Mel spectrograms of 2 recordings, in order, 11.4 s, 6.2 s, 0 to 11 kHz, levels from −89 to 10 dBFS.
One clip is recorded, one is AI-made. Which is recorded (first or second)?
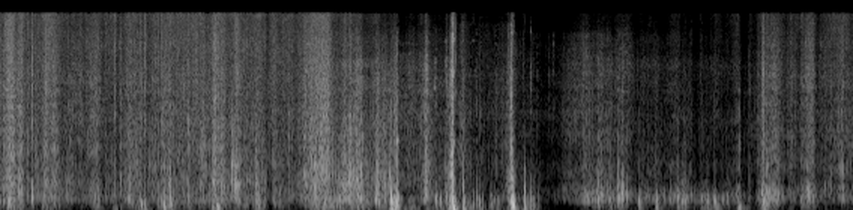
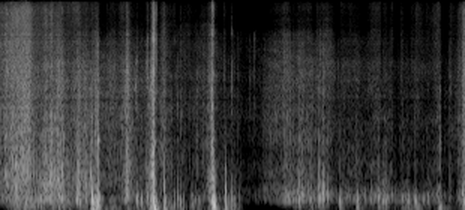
first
